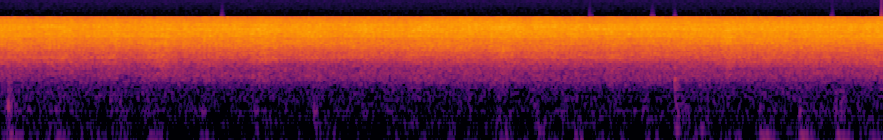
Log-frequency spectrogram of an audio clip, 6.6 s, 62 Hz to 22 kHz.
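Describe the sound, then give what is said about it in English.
About 1.5 pounds of ground sirloin sizzles steadily in a hot skillet, a continuous bright crackling hiss with faint pops, even throughout with no voices. “Here's our 1.5 pounds of ground sirloin. Okay. Are we chopping this up?”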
